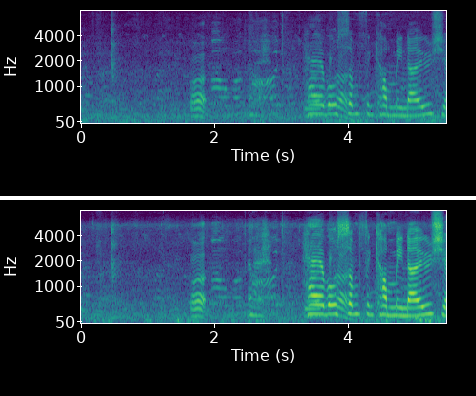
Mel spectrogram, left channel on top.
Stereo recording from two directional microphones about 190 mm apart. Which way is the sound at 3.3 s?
35° right (ahead or behind).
